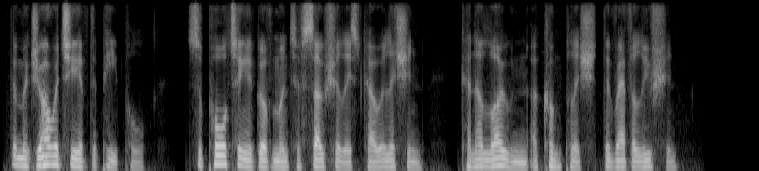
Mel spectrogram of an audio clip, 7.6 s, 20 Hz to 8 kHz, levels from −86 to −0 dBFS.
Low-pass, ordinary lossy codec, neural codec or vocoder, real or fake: 7.2 kHz; Opus, 64 kbps; codec, 16 kHz, 0.8 kbps, ZipCodec; fake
